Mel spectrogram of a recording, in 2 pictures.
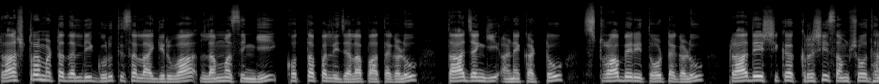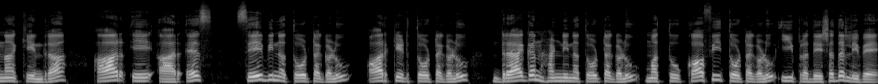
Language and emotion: Kannada, neutral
